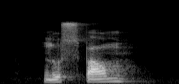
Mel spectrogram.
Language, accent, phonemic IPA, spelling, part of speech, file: German, Austria, /ˈnʊsˌbaʊ̯m/, Nussbaum, noun, De-at-Nussbaum.ogg
- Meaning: walnut (tree)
